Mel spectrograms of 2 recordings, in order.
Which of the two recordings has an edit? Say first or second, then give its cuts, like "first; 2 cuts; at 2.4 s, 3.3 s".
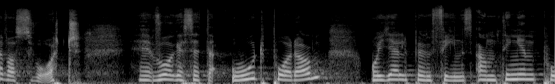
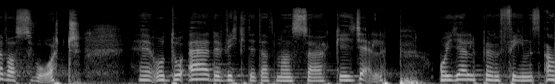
first; 2 cuts; at 1.5 s, 3.7 s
